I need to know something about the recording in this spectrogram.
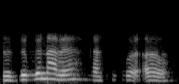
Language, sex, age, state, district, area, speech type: Bodo, female, 45-60, Assam, Chirang, rural, conversation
